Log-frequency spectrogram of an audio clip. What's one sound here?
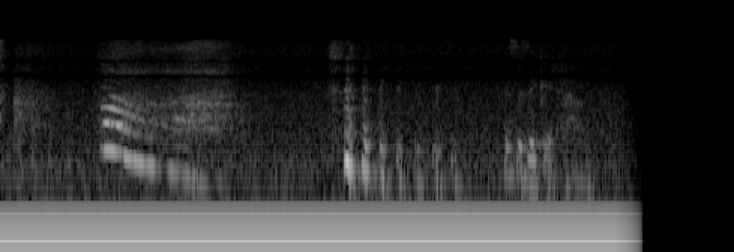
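A second woman talks and laughs with animation close by.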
